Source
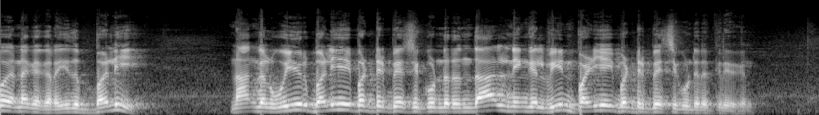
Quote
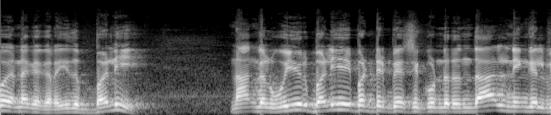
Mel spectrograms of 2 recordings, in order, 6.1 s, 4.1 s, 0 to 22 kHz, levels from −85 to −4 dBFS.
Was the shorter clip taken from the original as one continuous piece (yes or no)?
yes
